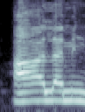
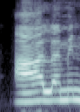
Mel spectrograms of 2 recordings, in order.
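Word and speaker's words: ٱلْعَٰلَمِينَ: আলামিন এখানে অর্থাৎ আইন খারাজ এখানে আমরা হামজা উচ্চারণ করি বলি রব্বিল আলামিন বলি আলামিন এখানে আলামিন বলা যাবে না বলতে হবে এভাবে মানে আইনটাকে গলার মধ্যখ খান থেকে চাপ দিয়ে আপনাকে উচ্চারণ করতে হবে।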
